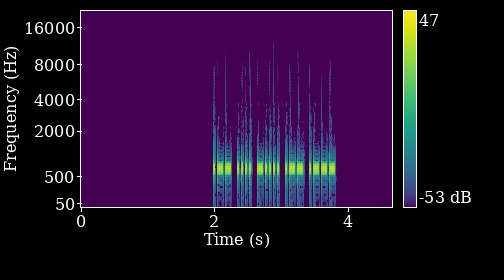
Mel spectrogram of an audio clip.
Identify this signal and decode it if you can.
Morse code, heard as a keyed tone, about 40 wpm, 700 Hz. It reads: WH6WJ
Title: USA Call Signs - 5 Characters - 40wpm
